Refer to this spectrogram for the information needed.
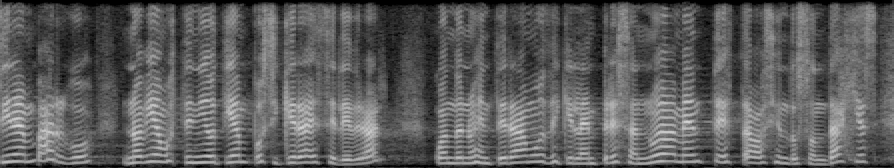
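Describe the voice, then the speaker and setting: A woman with a Chilean accent talks at a fairly quick clip in a high voice, her pitch moving in an ordinary way. The background is quiet. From Chile, Atacama region (Huasco Valley); Atacama, Chile. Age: 30s. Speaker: constitutional convention delegate. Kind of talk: formal speech. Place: hall. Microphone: podium.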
